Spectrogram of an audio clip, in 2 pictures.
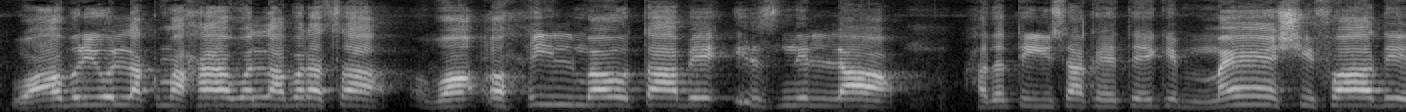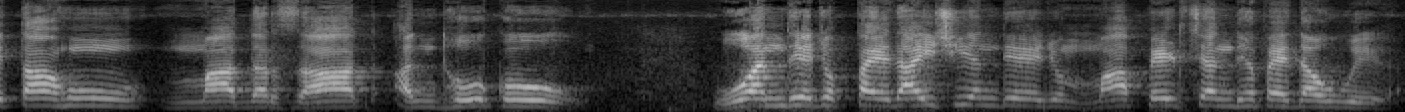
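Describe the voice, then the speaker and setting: A man's voice: high-pitched, bright, forceful tone. A man giving a polemical religious lecture, reproachfully addressing his opponent and chanting Arabic verses. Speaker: Islamic cleric.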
